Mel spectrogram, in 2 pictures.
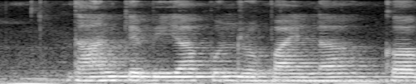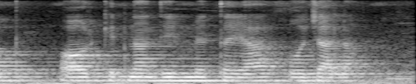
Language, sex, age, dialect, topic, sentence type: Bhojpuri, male, 18-24, Southern / Standard, agriculture, question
